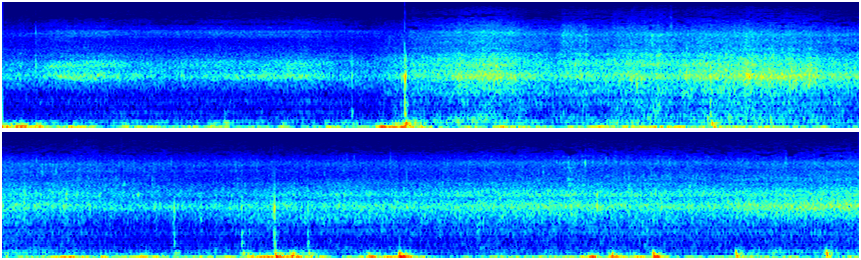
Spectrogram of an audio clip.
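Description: Shallow surf washing and sloshing over sand and rocks, heard muffled through a GoPro's waterproof housing, swelling a few seconds in as a wave runs over the camera. Low thumps and knocks come and go throughout.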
